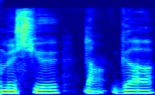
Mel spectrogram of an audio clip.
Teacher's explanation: il y a des mots comme ça où on ne prononce pas le R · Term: le R muet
